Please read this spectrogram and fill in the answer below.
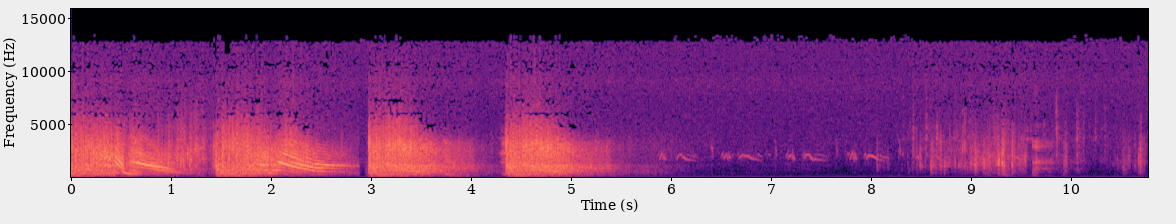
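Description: Radio-drama gunfire: four loud shots about a second and a half apart, the first two with a falling ricochet-like whine and each with an echoing tail that dies away after about five seconds.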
